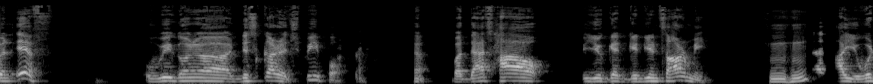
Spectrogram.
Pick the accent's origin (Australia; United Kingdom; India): India; now in United States; I'm from India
